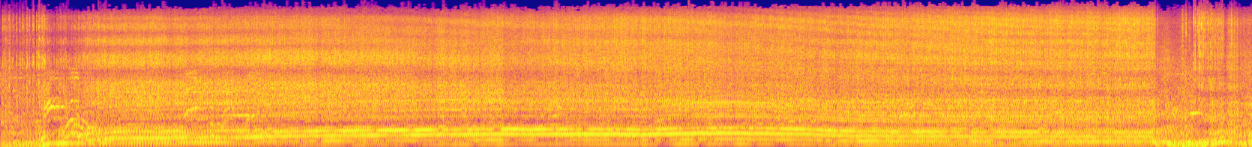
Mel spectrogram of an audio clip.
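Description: Pickup truck engine running at high, held revs under heavy load as it drags a truck-pull weight sled, its exhaust coming out of twin stacks through the hood. The pitch rises a little midway, sags slightly later, and drops away just before the end.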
